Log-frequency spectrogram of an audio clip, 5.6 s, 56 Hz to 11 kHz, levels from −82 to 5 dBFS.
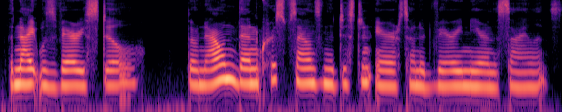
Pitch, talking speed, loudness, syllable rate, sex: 205 Hz, 225 wpm, -19 LUFS, 5.4 syllables/s, female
